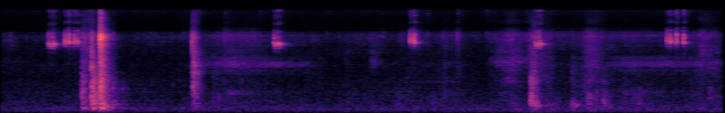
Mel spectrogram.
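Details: Cricket; calling song; male attracting females for mating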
